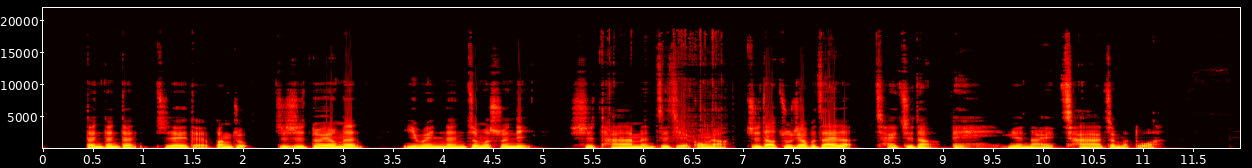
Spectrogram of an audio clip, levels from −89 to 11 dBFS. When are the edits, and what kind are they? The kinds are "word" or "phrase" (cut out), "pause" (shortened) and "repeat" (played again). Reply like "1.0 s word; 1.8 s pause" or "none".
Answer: 2.2 s pause; 6.9 s pause; 8.2 s pause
